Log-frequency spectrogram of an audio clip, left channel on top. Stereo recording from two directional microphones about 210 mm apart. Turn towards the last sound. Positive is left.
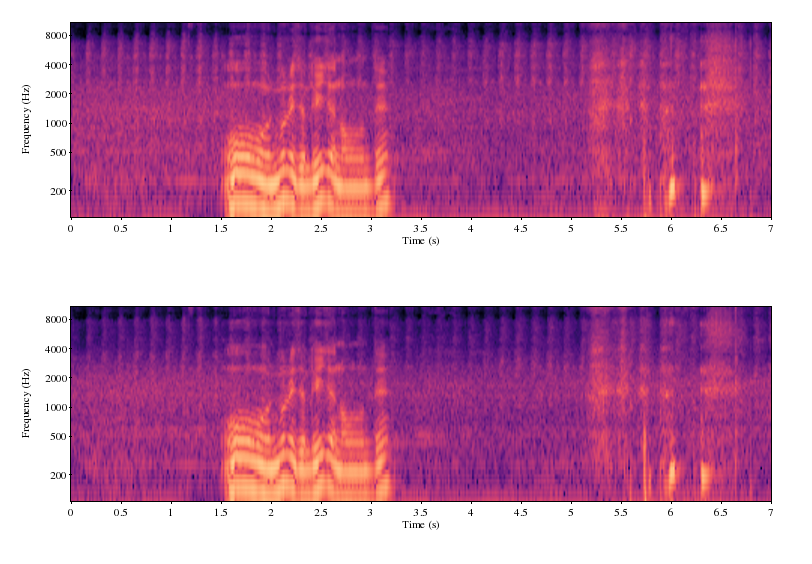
turn(degrees=5)  # may be behind; listen again after turning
